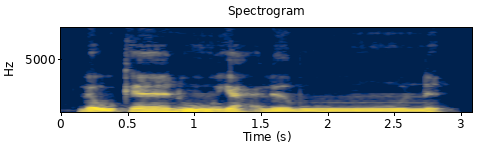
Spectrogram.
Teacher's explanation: When we stop on the noon here, we lengthen the mad vowel that is followed by the incidental sukoon. The sukoon has now become incidental, it's not original, and that incidence happened due to pausing on it upon recitation stopping.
